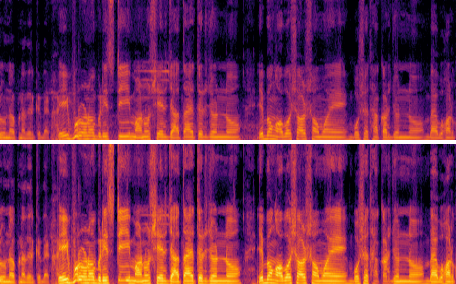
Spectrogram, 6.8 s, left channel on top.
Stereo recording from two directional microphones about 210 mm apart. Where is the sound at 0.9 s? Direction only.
40° right (ahead or behind).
